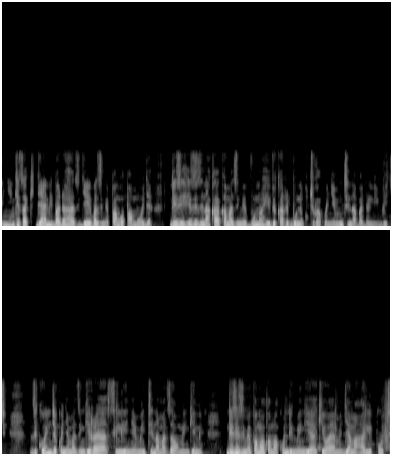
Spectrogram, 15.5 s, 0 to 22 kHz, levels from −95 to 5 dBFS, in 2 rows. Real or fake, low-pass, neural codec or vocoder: real; 7.2 kHz; none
